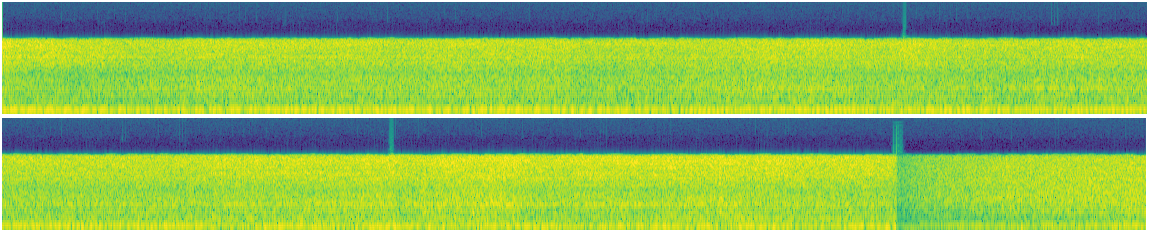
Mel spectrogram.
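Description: Loaded autorack freight cars rolling past, a loud steady rumble of wheels on rail. The sound drops abruptly about fifteen seconds in, then builds back up.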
